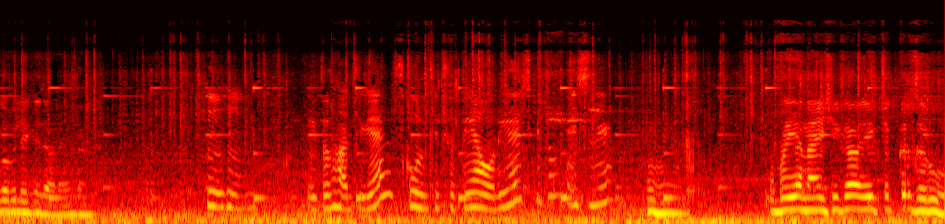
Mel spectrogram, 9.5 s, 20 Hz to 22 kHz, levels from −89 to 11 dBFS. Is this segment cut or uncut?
uncut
